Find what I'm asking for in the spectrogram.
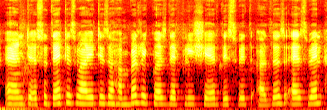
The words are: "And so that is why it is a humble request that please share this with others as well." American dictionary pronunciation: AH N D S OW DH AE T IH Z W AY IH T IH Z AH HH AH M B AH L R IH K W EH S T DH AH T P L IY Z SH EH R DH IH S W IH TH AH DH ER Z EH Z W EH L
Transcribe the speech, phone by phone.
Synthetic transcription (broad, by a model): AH N D S OW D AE T IH Z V AY IH T IH Z AH HH AH M B AH L R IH K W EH S T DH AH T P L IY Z SH EH R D IH S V IH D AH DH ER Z EH Z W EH L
